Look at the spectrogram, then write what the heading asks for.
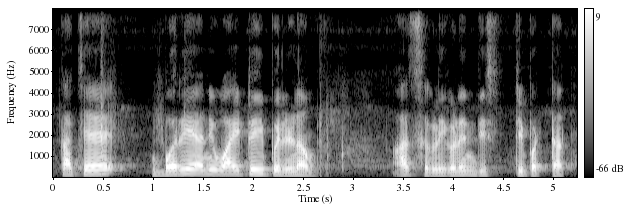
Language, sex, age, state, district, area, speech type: Goan Konkani, male, 45-60, Goa, Canacona, rural, spontaneous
